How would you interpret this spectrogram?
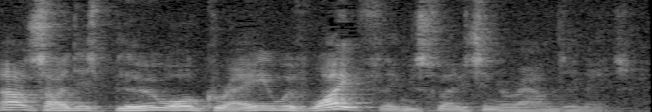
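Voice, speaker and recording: A man's voice: medium pitch, very animated, moderate pace, darkish tone, natural voice. A man voicing a mild, bewildered and polite character in an audiobook, speaking hesitantly. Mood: puzzled. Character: puzzled, polite young man.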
